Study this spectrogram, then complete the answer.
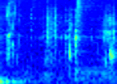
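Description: A close, crisp bite into kielbasa sausage dipped in cheddar cheese sauce, with one or two short crunchy chews in under a second.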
